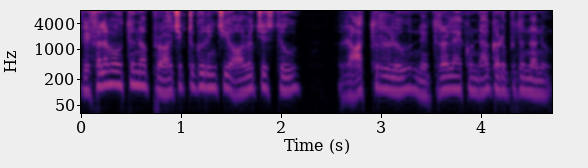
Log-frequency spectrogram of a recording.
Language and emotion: Telugu, fearful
